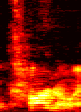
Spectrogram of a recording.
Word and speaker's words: Carnot: It's called a Carnot engine. It's French, so we don't pronounce the T.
